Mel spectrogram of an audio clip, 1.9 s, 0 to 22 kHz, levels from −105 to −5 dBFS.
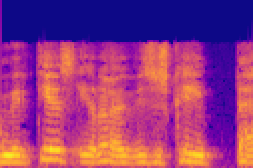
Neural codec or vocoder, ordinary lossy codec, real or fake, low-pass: codec, 44.1 kHz, 7.8 kbps, DAC; AAC, 24 kbps; fake; 19.8 kHz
